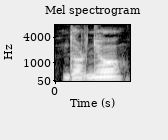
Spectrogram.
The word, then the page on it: dorzó: apatani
